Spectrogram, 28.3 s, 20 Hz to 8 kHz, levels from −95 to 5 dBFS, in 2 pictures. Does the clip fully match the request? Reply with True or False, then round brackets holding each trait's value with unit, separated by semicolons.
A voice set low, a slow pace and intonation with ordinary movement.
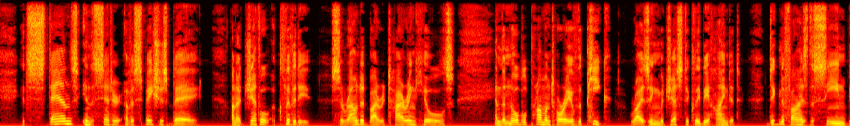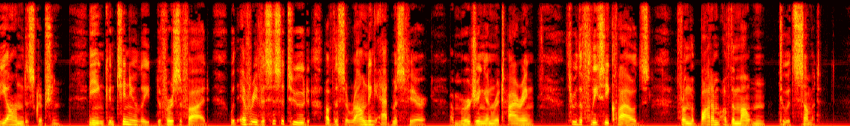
True (110 Hz; 125 wpm; 4.2 semitones)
